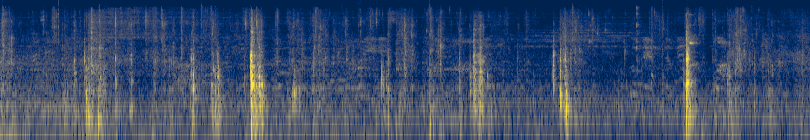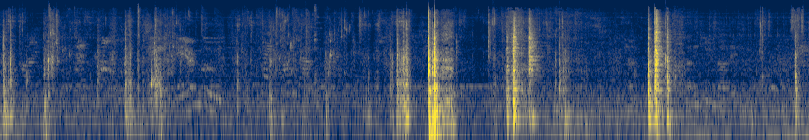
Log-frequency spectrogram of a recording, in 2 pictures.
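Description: Vegetables being dropped and placed by hand from a bowl into a foil roasting tray: irregular light knocks and rustles, with a few louder knocks.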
